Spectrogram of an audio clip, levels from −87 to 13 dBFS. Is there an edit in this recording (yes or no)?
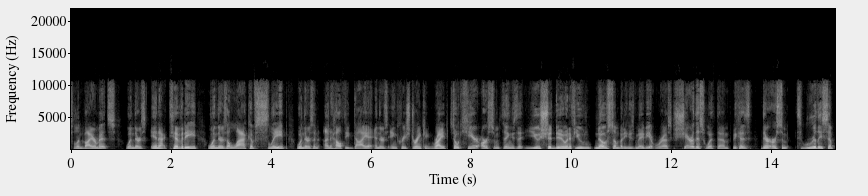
yes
